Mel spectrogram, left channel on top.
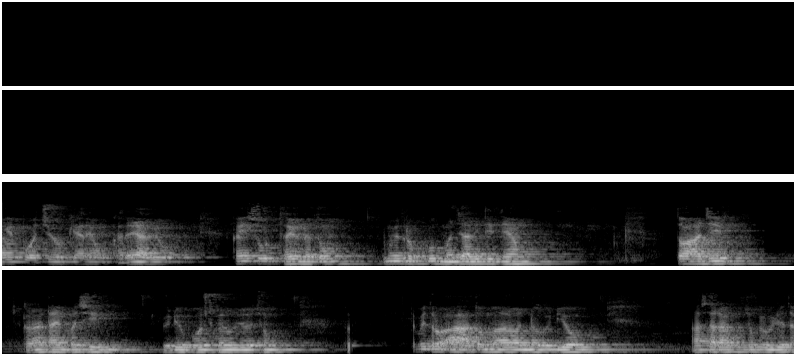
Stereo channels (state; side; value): silent; left; digital silence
